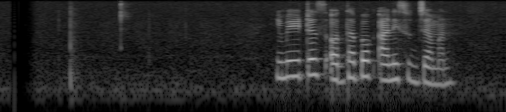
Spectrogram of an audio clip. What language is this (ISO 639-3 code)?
ben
